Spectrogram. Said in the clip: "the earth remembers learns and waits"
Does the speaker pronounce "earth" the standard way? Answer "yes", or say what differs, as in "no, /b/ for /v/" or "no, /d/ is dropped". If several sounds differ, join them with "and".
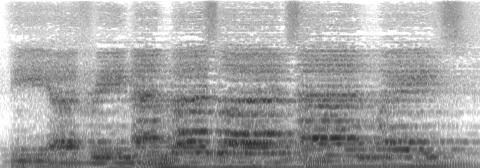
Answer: yes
